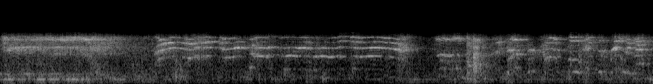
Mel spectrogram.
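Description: Electronic toy music from a baby's light-up activity jumper: a short tune of thin, high notes.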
